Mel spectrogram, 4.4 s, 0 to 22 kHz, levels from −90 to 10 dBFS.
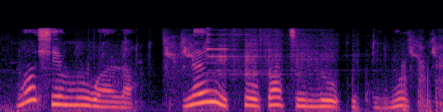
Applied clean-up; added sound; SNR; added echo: neural mask model RNNoise.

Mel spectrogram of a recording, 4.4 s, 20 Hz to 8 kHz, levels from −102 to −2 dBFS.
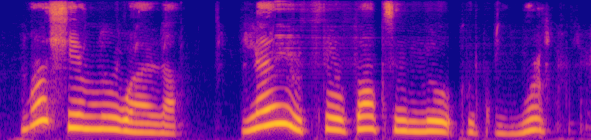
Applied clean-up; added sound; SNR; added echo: neural mask model DeepFilterNet 3.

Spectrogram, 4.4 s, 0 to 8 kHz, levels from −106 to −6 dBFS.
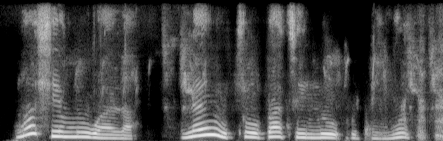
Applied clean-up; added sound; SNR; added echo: neural mask model Resemble Enhance denoiser.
